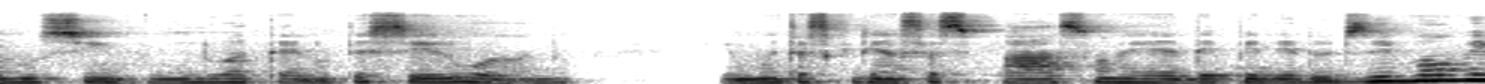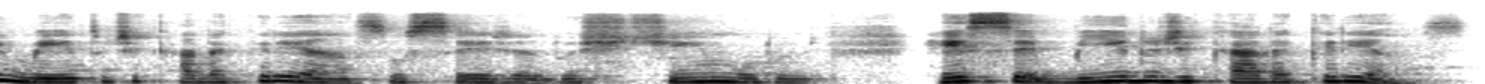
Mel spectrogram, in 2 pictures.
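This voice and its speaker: Woman, teacher, video lesson, lower voice, slow and deliberate, rhetorical questions. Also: darkish tone, slight background noise.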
